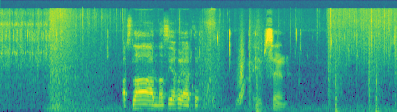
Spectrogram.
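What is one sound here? A campfire crackles and hisses.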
